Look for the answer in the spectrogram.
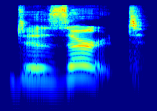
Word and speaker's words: Desert: "Southwest Harbor is on an island called Mount Desert," she pronounced it. "Dessert."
